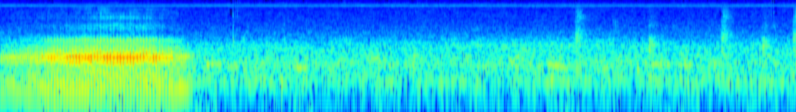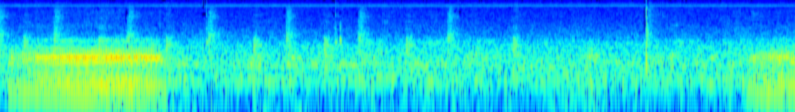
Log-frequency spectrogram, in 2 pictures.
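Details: A pet Shih Tzu snoring quietly while asleep indoors: two drawn-out, nasal, buzzing snores about a second long, roughly five seconds apart, with computer keyboard clicks tapping in between.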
